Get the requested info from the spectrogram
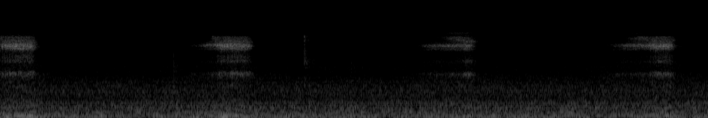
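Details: Snoring golden retriever in sleep: four regular airy whistling breaths roughly every three seconds, with a couple of brief faint clicks between them and quiet room hum underneath.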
